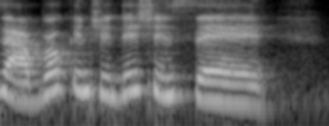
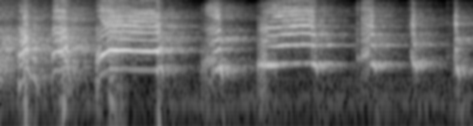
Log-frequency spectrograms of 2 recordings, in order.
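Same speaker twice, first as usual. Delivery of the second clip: cackling laugh. Real, not acted. Cracking up at own joke.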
